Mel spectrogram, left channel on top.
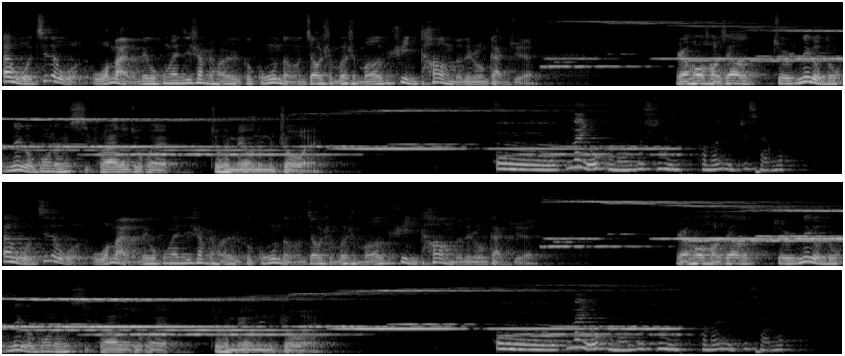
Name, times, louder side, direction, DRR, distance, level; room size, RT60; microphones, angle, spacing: voice 1, 0.0-5.3 6.7-10.1 10.5-11.6, left 3 dB, 85° left, 4 dB, 0.7 m, -27 dB
sound 1, 5.4-15.2, right 6 dB, 30° right, 0.4 m, -28 dB
voice 2, 13.3-16.2, left 1 dB, 35° left, 4 dB, 1.2 m, -30 dB
13.0 x 11.5 x 5.9 m, 0.83 s
head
